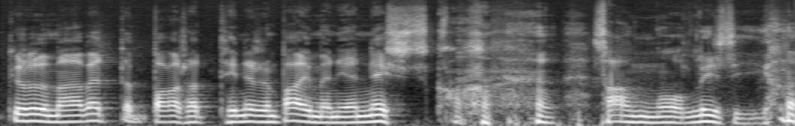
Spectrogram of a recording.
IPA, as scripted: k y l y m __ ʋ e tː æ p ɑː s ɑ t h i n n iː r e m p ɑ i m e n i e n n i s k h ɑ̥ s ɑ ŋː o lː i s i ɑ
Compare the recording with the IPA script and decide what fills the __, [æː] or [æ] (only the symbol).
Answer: æː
